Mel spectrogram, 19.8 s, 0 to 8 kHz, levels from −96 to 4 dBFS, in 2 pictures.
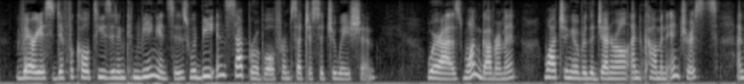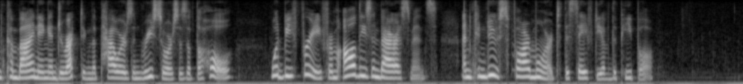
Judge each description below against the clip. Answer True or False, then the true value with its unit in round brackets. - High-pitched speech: True (225 Hz)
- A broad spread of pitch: False (3.7 semitones)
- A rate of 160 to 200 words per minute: False (150 wpm)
